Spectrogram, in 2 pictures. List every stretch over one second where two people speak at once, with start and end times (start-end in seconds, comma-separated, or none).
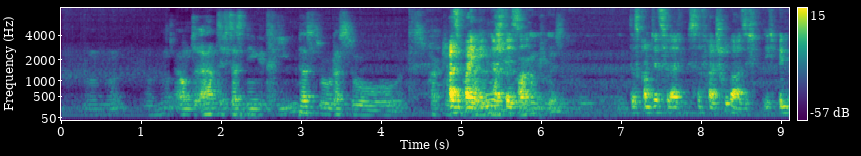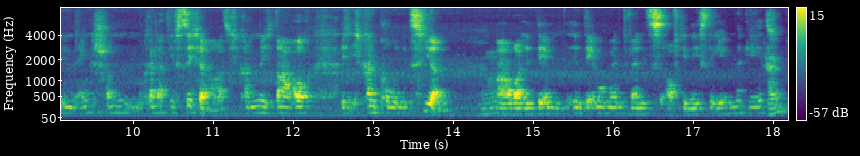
4.8-6.2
